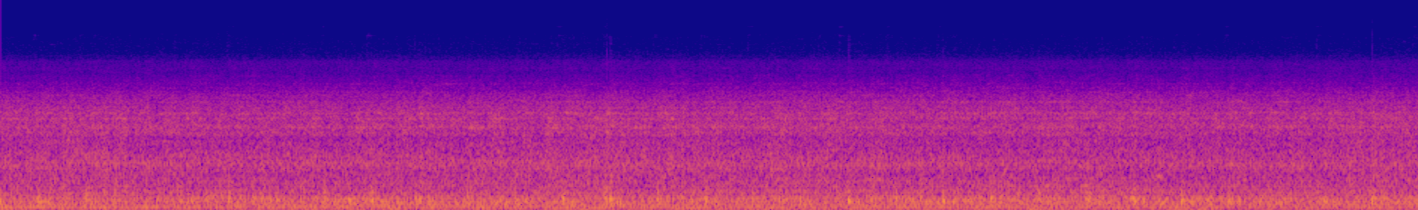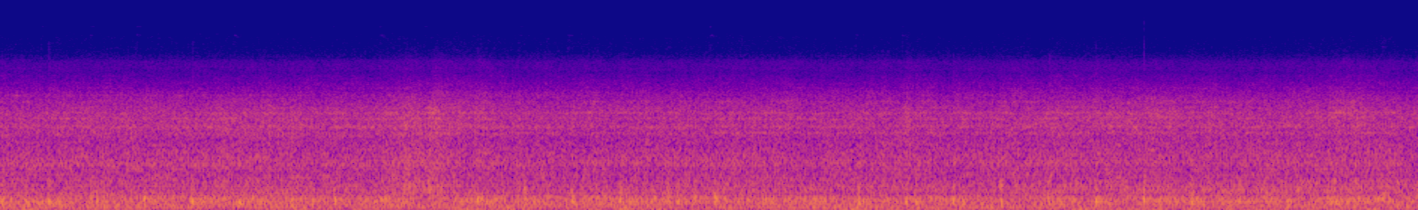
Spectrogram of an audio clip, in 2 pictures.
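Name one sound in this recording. Wheels clatter rhythmically over rail joints.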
